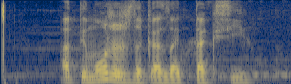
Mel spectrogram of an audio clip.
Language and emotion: Russian, positive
